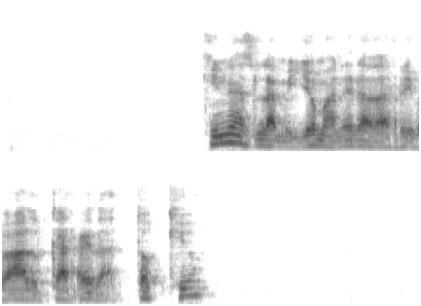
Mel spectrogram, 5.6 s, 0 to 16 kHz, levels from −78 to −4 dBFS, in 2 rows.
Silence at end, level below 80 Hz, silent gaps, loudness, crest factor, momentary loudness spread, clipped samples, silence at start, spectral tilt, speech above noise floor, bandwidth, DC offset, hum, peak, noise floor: 1.45 s; -64 dBFS; none; -34 LUFS; 24 dB; 10 LU; under 0.1%; 1.35 s; -3.5 dB/octave; 48 dB; 8 kHz; under 0.1%; none; -14 dBFS; -82 dBFS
